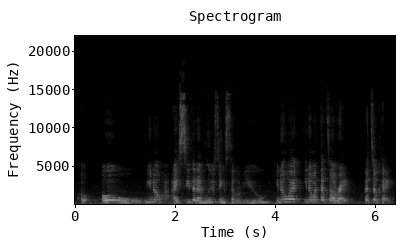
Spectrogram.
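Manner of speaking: loud, high-pitched reaction to losing listeners; calling after a departing audience. Acted. Tour guide calls after departing listeners.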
